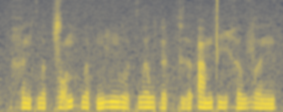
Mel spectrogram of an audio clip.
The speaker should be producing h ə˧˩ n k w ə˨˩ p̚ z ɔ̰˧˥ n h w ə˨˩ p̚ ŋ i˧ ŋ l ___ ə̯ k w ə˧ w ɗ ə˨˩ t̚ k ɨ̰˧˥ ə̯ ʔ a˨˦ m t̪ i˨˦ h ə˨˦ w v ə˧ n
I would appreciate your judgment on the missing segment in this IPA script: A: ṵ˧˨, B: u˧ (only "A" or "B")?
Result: A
